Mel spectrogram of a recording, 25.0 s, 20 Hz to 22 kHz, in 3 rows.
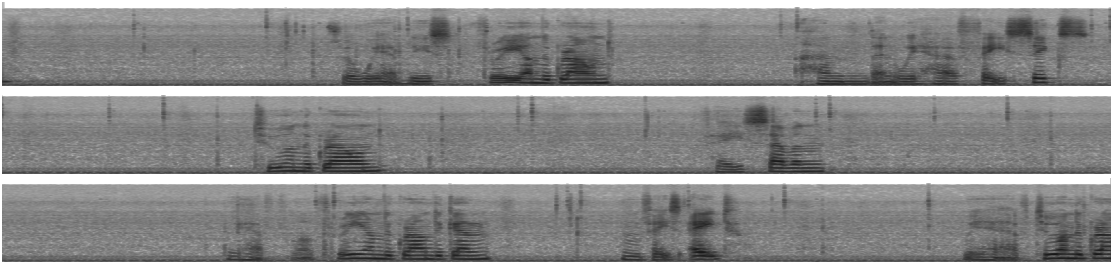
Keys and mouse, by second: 1.2-2.9 drag, 3.2-6.1 middle drag, 9.3 click, 10.2 middle click, 15.4-16.8 drag, 16.8 middle click, 21.9 click, 22.9 middle click.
